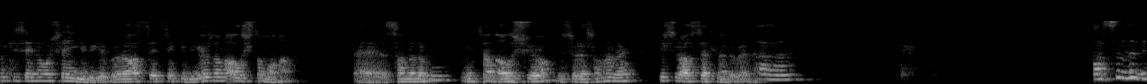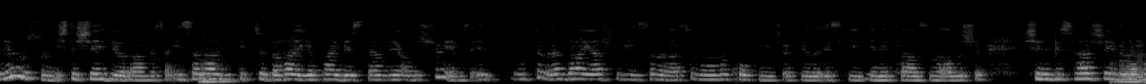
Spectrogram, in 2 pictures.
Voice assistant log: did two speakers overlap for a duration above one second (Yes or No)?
No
